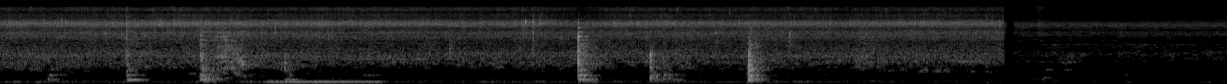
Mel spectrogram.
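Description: Gram-flour-coated okra strips deep-frying in hot oil, a steady sizzle, with a few sharp clicks of a metal slotted spoon stirring them in the pan. The okra has turned golden and is nearly crisp. About ten seconds in, the sizzle drops suddenly to a fainter level.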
